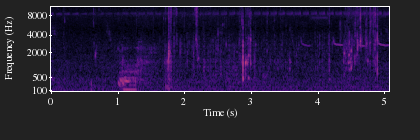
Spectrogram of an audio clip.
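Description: Hands sloshing and splashing through shallow muddy water while groping for catfish, with a few sharp splashes about two and three seconds in. Near the end a short chirping call repeats several times.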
